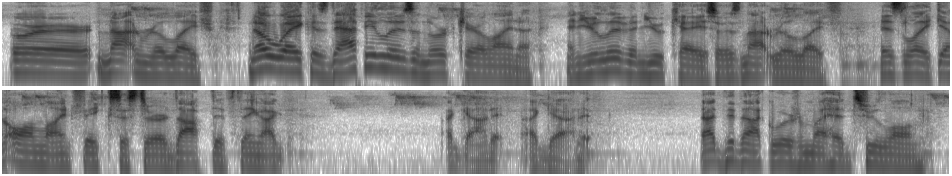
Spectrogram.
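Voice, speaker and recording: Here a young man from Pennsylvania, carrying a Philadelphia accent, casually rambles on to his stream viewers, friendly, chatty and filler-heavy. He speaks at a moderate pace with a medium-pitched, darkish voice.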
